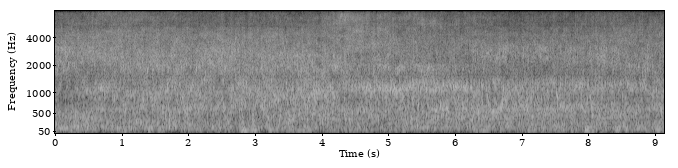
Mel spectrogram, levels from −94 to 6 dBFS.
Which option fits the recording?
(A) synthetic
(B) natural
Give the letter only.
A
